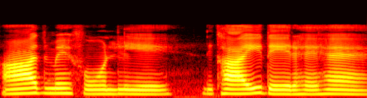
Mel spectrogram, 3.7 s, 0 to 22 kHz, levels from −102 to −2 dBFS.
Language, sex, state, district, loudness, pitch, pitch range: Hindi, female, Chhattisgarh, Raipur, -18 LUFS, 175 Hz, 170-190 Hz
